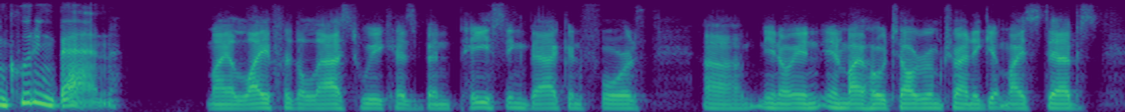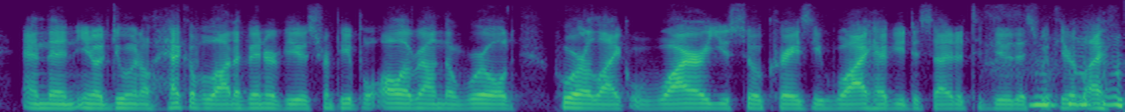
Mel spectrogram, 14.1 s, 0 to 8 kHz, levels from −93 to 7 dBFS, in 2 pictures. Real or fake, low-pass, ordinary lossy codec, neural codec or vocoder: real; 7.2 kHz; Opus, 24 kbps; none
